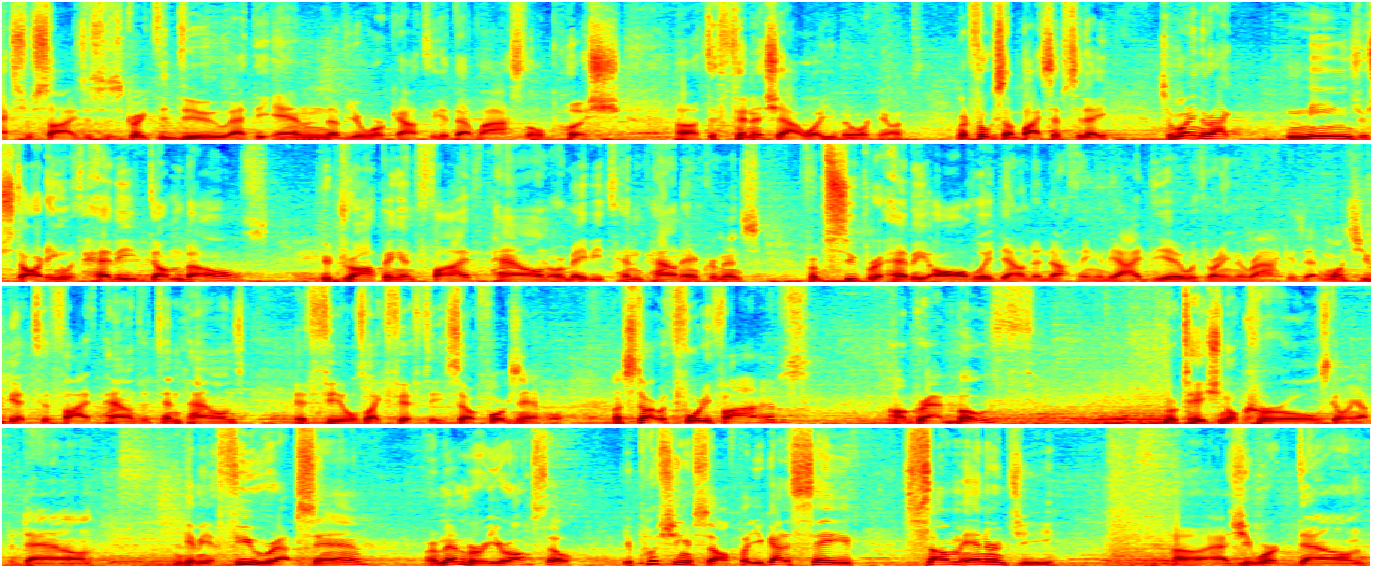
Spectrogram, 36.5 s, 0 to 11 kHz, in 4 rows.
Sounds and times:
Speech: 0.0 - 34.5, 35.2 - 36.5.

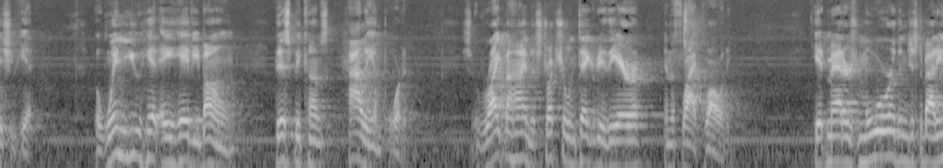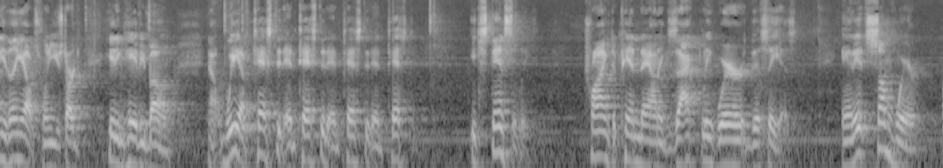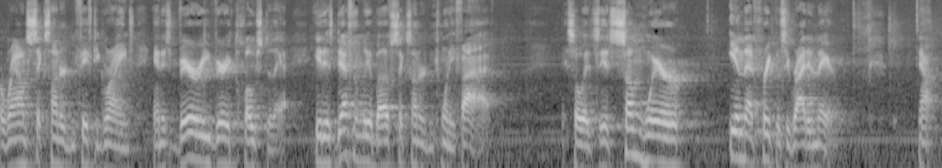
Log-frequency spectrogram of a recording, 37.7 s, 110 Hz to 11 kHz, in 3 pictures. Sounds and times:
Speech: 0.0 - 0.6, 1.3 - 5.6, 6.2 - 9.9, 10.8 - 18.2, 18.8 - 19.8, 20.4 - 23.2, 23.8 - 31.8, 32.6 - 36.4, 37.4 - 37.7.

